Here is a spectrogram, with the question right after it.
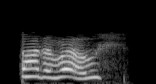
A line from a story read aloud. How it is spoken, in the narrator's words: Agnes shouted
